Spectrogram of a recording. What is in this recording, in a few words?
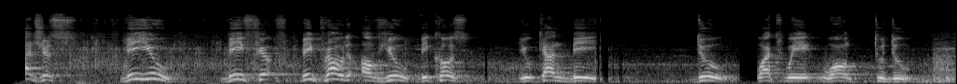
Hollande English; Francois Hollande anglais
